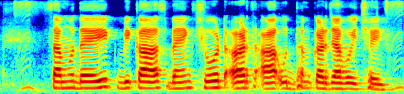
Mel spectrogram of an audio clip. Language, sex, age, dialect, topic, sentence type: Magahi, female, 25-30, Western, banking, statement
